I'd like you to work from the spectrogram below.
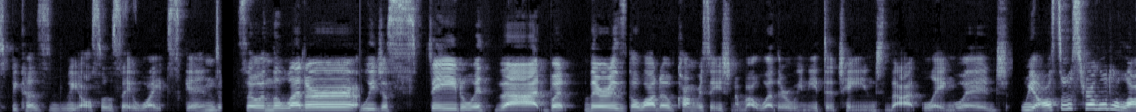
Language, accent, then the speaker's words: English; United States; when I was growing up in America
